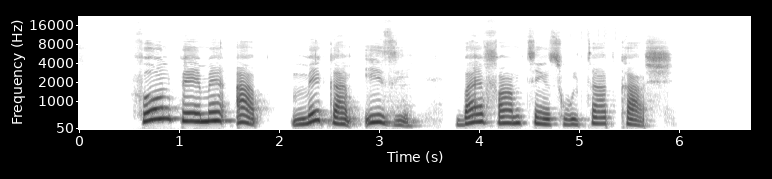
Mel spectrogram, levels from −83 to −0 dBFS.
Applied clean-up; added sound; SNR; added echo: neural mask model Resemble Enhance denoiser.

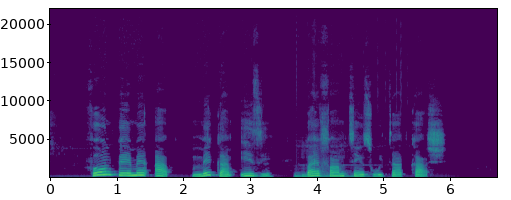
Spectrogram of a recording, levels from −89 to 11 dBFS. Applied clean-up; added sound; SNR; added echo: classical method spectral subtraction.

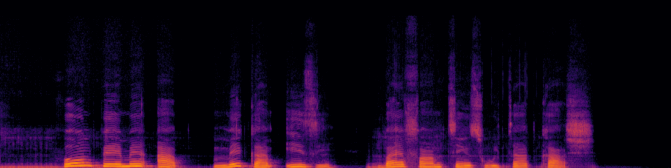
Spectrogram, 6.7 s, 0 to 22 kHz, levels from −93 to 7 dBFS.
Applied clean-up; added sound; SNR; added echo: neural mask model RNNoise.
